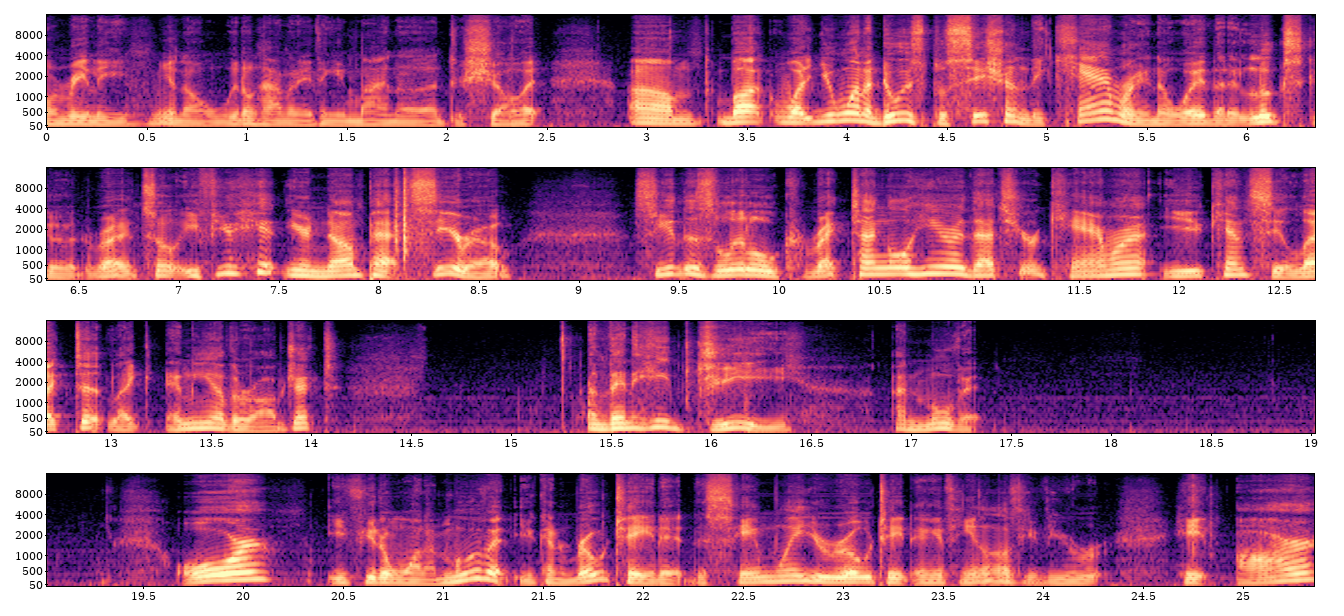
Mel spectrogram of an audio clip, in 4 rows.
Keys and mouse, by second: 8.1 KP_0, 16.0 g, 24.8 r.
